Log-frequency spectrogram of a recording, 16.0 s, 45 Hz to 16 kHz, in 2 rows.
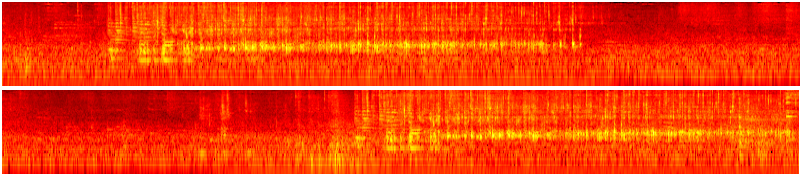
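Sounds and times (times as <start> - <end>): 
coffee poured from a coffee pot into cups: 0.0 - 6.2, 10.0 - 15.9.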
